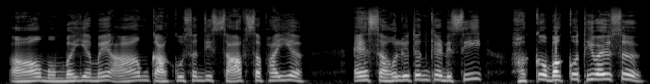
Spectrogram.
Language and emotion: Sindhi, surprised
